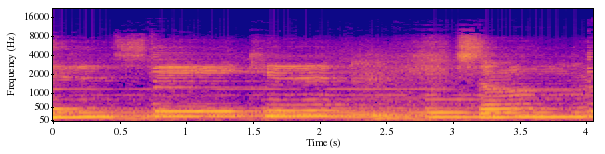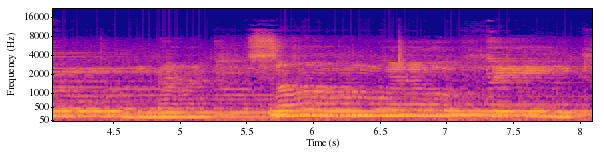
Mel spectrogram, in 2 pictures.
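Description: A street singer singing a slow melody to guitar accompaniment.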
